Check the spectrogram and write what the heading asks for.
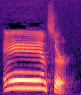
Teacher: we have the stress on the first syllable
